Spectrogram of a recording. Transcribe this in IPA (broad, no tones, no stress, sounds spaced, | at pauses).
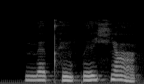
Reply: n ɛ t̪ʰ ẽ p e ç ã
